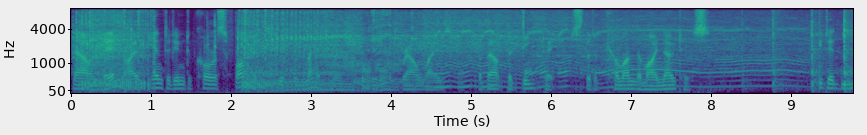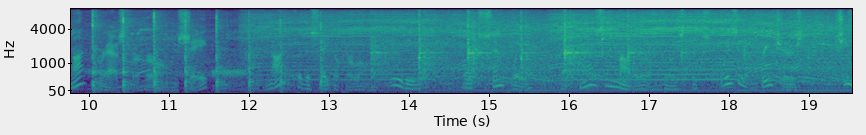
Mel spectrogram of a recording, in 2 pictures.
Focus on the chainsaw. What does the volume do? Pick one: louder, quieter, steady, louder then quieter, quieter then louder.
quieter then louder.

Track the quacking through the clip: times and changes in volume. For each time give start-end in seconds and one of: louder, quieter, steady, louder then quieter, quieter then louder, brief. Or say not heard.
not heard.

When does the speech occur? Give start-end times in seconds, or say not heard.
0.0-8.0, 9.3-19.5.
